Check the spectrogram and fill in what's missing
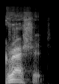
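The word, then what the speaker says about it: Gratiot: There's a pronunciation for this. Graciot. I'm not sure. – I know it's Graciot. – Graciot.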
